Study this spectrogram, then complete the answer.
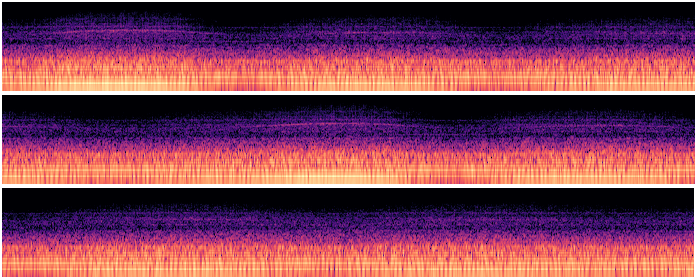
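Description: A truck engine drones steadily with a low rumble.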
